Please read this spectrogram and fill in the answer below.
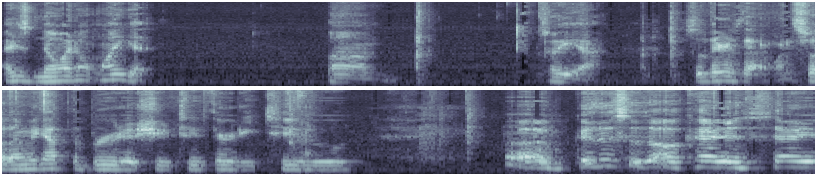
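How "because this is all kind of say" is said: loud, pitched-up speech stretched through a yawn. Recording a video about comic issues, yawning through words. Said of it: "there goes the yawning again".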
